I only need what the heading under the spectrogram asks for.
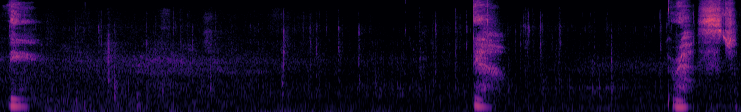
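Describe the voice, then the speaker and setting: A woman voicing a possessive, obsessively loving female werewolf in an intimate, breathy, softly menacing ASMR roleplay. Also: medium pitch, slight background noise. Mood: soothing, possessive. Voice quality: breathy, whispery.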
